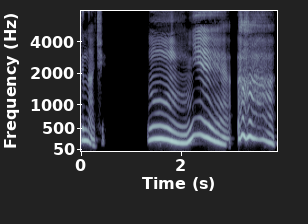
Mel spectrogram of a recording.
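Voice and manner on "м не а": long, higher-pitched wordless moans; inarticulate moaning. A narrator's reading. Spider losing his speech tries to insult, inarticulate groaning. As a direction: struggle to force words out, only drawn-out noises come. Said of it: "выдавал из себя нечленораздельные звуки".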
